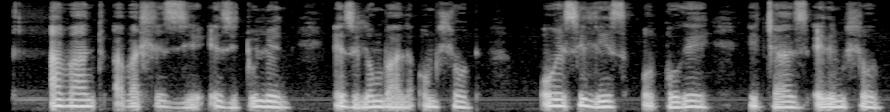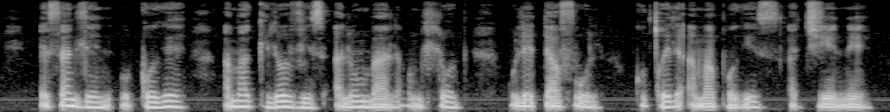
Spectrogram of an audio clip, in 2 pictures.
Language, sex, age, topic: North Ndebele, male, 36-49, health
